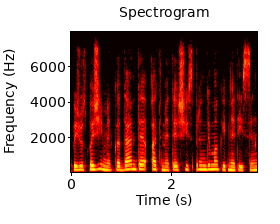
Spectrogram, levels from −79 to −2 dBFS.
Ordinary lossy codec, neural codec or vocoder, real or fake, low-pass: Opus, 24 kbps; none; real; 7.2 kHz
